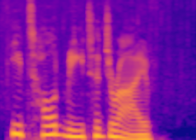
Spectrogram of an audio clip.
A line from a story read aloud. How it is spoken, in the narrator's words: sobbed into my ear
